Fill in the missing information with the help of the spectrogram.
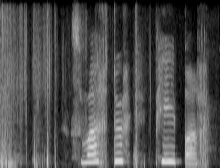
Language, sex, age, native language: Icelandic, male, 6, Icelandic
